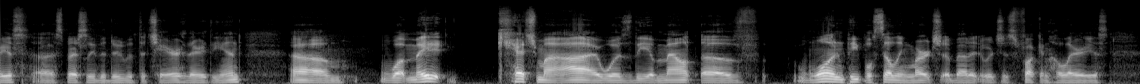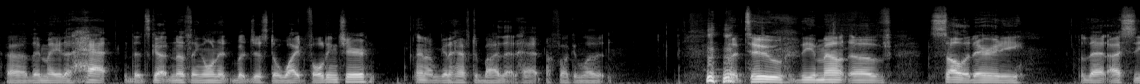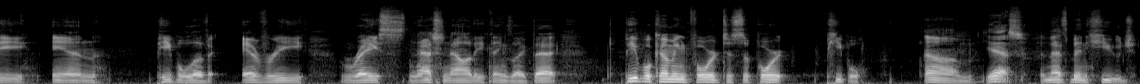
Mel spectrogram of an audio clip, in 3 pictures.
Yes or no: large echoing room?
no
